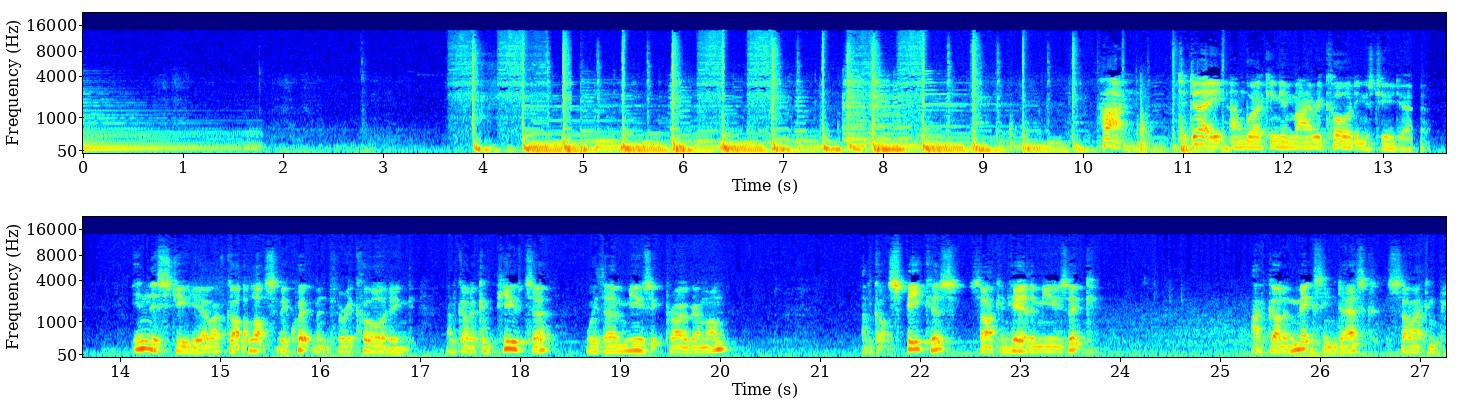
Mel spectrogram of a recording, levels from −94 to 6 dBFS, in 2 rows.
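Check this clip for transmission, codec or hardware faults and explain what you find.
Three brief reorderings show up, all frames out of order. They occur at 4.79 to 4.99 s, 13.29 to 13.49 s and 15.19 to 15.30 s. Two neighbouring blocks swapped places, about 93 ms each in the first two and 46 ms in the last, which fits runs of four and two frames. Each stretch plays with its halves exchanged, a garbled flutter, and no time is lost.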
